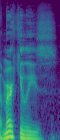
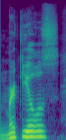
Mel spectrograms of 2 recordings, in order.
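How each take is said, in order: First: "Mercules" said MER-kyuh-leez, full ending; correct name. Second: "Mercules" said as MER-kyuh-lz, vowel dropped in the middle; wrong first reading. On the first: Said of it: "But it's, uh". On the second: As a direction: read "Mercules" as mer-kyulz, squashed. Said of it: "I thought it was called Mercules". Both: Shown as a demonstration.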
